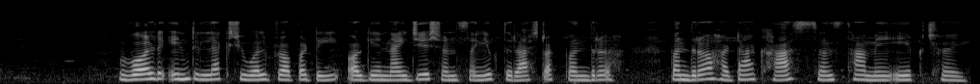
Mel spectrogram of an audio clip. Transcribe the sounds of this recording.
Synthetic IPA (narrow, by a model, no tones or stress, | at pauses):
ʋəlɖɪ̃ɳʈeleːkt͡ʃuəlpɾɔːpəɾʈiɔ̰ːɾɡeːnaːɪd͡ʒeːʃənsə̃jʊkt̪ɾaːʃʈɾək | pə̃nd̪ɾəɦəʈakʰaːsːə̃nst̪ʰamẽʔeːkt͡ʃʰəe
